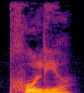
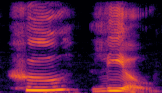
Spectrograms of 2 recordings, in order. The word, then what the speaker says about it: Julio: In Spanish, the letter J is pronounced like an English H and the U makes an oo sound. Say it after me. Ho. That's June. July is Julio pronounced Julio.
